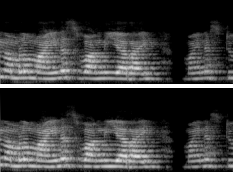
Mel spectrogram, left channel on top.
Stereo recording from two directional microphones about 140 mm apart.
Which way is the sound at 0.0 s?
25° right (ahead or behind).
